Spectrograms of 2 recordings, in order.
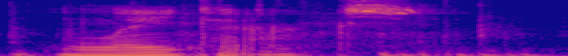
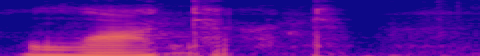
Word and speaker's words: LaTeX: ' interpreter and then latex or lot act depending on how you want to pronounce it okay now let's delete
